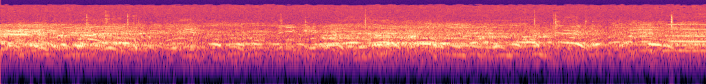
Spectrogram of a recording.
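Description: Young men shout to each other close by outdoors.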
